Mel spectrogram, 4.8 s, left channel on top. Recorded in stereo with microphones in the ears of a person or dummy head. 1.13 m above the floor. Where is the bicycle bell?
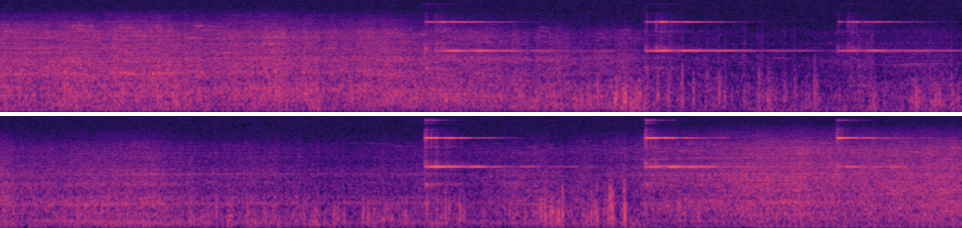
25° right (ahead or behind), 3 m; by 4.8 s 60° right (ahead or behind), 4.5 m.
